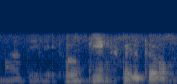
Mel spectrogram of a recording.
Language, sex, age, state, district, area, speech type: Malayalam, male, 18-30, Kerala, Palakkad, rural, conversation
